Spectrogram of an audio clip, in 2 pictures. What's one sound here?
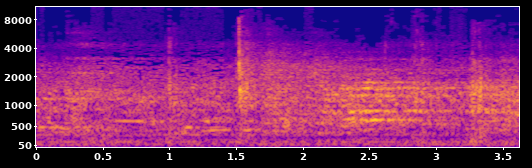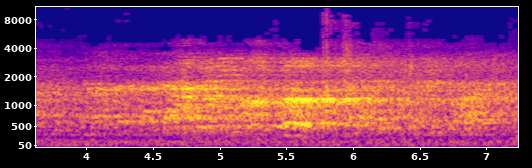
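Young men talk and call out to each other in a large echoing hall.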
